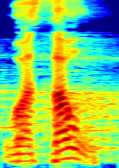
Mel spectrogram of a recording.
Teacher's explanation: وَزَوْجُكَ الْجَنَّةَ وَكُلَا مِنْهَا، وَزَوْ، واو ساکن سے پہلے زبر ہو تو واولین ہوتا ہے، اس کو نرم آواز کے ساتھ جلدی ادا کریں گے۔ وَزَوْجُكَ الْجَنَّةَ، نون مشدد۔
